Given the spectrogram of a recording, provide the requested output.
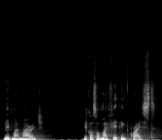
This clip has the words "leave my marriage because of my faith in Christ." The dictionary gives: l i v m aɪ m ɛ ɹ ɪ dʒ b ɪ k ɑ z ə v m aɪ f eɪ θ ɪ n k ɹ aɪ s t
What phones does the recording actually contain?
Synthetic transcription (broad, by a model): l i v m aɪ m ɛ ɹ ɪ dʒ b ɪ k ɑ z ə v m aɪ f eɪ θ ɪ n k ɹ aɪ s t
